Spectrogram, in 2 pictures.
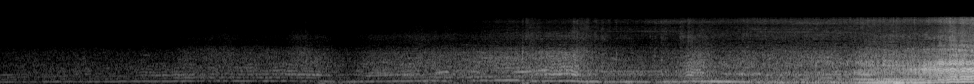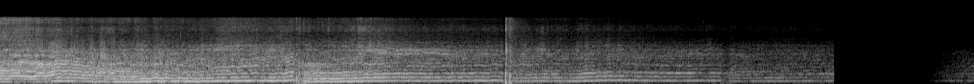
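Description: A turbocharged World Rally Car engine approaches on a gravel stage, getting steadily louder. Its revs drop as it brakes into the hairpin about nine seconds in. It then revs up and down through gear changes as it slides out and drives away, with a single sharp crack about fifteen seconds in before it fades.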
